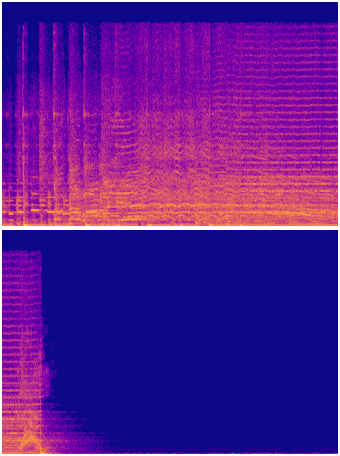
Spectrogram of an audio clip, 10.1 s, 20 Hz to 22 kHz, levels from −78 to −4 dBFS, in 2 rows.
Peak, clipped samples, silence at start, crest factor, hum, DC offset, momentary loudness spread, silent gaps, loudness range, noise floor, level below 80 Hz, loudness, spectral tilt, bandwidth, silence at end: -4 dBFS; under 0.1%; 0 s; 18 dB; none; under 0.1%; 3 LU; none; 7 LU; -54 dBFS; -36 dBFS; -19 LUFS; -3 dB/octave; over 20 kHz; 1 s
